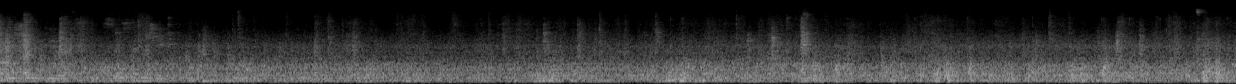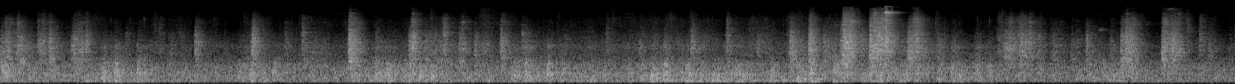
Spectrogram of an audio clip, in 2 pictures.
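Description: Running noise heard inside the motor car of a JR Kyushu 303 series electric train: a steady rumble of wheels on rail with a faint steady hum from the drive. Sharp clicks from rail joints come in clusters through the second half, loudest near the end.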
